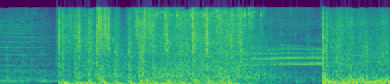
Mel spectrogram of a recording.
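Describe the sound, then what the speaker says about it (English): Dense, continuous heavy gunfire in Call of Duty: Black Ops Cold War's campaign, loud and close, with overlapping automatic bursts and explosions and a sharp fresh volley near the end. "Still under heavy fire"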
